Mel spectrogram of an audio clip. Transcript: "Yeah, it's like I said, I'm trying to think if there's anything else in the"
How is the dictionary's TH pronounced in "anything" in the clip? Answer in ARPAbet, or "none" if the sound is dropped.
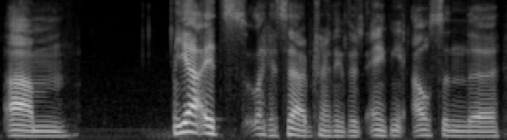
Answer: TH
